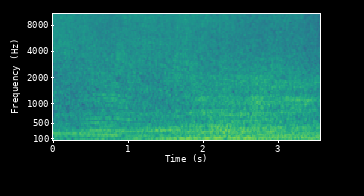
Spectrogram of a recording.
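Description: Speedboat engine running at speed, a loud continuous motor drone with strong low harmonics that holds steady, then cuts off abruptly at the end.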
